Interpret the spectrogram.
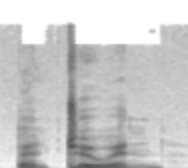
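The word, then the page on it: Bentewyn: Cornish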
